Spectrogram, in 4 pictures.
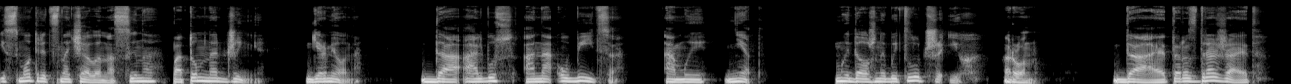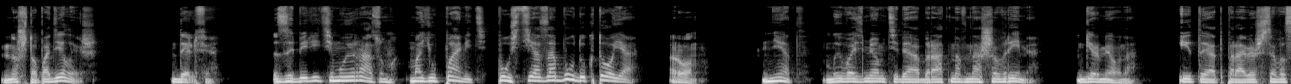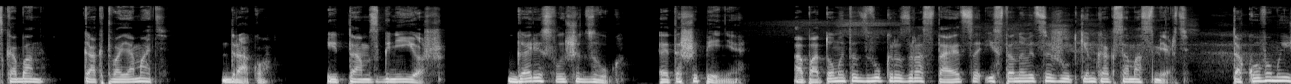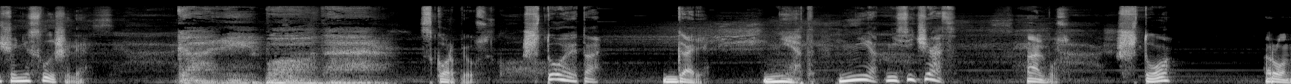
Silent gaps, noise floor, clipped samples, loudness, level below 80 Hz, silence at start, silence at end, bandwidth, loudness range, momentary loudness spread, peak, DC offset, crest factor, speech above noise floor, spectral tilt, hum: none; -90 dBFS; under 0.1%; -15 LUFS; -34 dBFS; 0 s; 0 s; 16.5 kHz; 3 LU; 12 LU; -2 dBFS; under 0.1%; 12 dB; 76 dB; -5.5 dB/octave; none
